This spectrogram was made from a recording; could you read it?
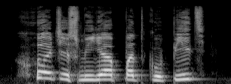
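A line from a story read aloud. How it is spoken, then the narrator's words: Laughing. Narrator (Russian): Блокер снова засмеялся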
